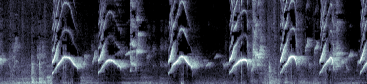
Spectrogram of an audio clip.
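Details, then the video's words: Captive-style recording of an Asian pied starling singing harsh, high-pitched arched whistles for tutoring other birds, notes rising and dropping sharply, delivered in quick bursts after a soft opening rustle. "TEMBAKAN KASAR Suara Melengking Tinggi Kicau Jalak Suren Gacor"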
